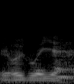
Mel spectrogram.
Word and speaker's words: Uruguayen: Il y en a 3 U, difficile à prononcer. Uruguayen. U, Ayen, comme Cayenne, Ayen.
